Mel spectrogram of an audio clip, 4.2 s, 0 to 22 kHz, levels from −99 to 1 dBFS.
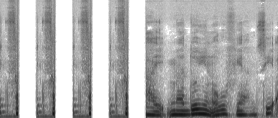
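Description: From the very start until about 2.19 s, the player or stream likely stalled repeatedly, replaying its last fragment at each retry and then running dry, which is a stutter with silent gaps. The pattern is already under way when the clip begins: a 260 ms burst of the same speech repeats three times, each followed by about 290 ms of digital silence, on an even 547 ms cycle. Whatever should have played during those stalls is gone.

Throughout the clip, the audio shows generation loss, most likely from being decoded and re-encoded with MP3 a few times at settings that fit 128 kbit/s. Each pass requantised the signal on a shifted frame grid, so the errors piled up. The speech sounds swirly, smeared and hollow, more degraded than a single encode at that rate would leave it, and consonant onsets lose their crispness.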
